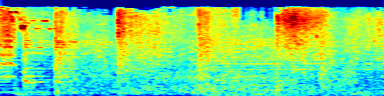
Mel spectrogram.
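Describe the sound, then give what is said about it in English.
A loud explosive blast from a special explosive standing in for one stick of dynamite, set off on MythBusters to blow out of a jail, rolls into nearly four seconds of dense, roaring rumble, with fresh bursts surging up every second or so. No voices are heard. “Okay, we're going to blow ourselves out of jail with one stick of dynamite.”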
